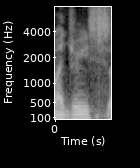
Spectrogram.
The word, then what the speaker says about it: Idris: It's spelled like Idris Elba, right? – Yeah. – But you say Idris.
